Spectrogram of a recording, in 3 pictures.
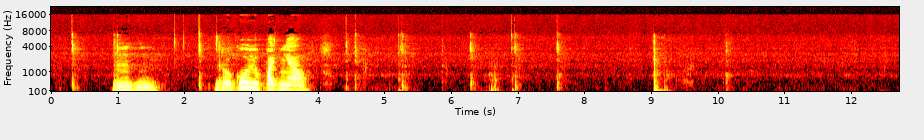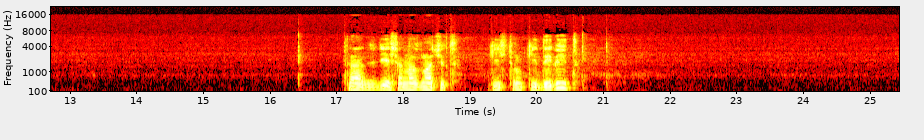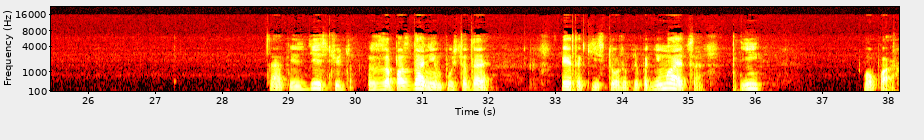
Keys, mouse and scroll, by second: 1.2-2.5 middle drag, 3.3 r, 5.5-6.5 middle drag, 7.2-7.8 middle drag, 9.2 i, 10.3-16.6 drag, 17.3-18.0 drag, 19.4 Delete, 20.7 click, 21.3-29.8 drag, 31.0 click, 32.5 KP_3, 33.4 r, 35.8 i.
